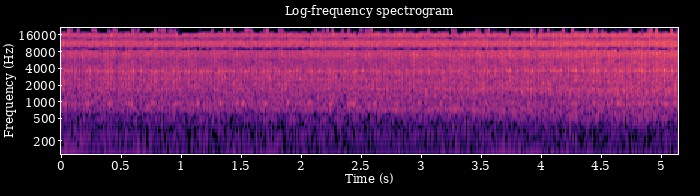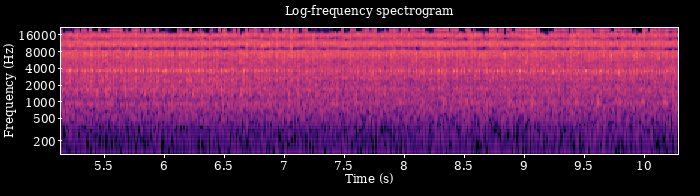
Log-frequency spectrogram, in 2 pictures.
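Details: 2013 Honda Accord Coupe EX-L 3.5L V6 automatic: light, even top-end ticking, two to three a second over idle, worse at high rpm; persists after timing belt, tensioner, water pump and valve adjustment; owner suspects a worn cam lobe.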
